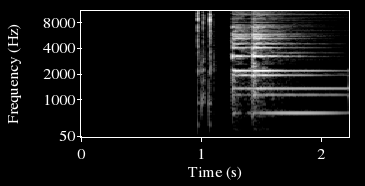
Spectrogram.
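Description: Mouse-click sound effects as the subscribe button is pressed, then a bright bell ding, the notification-bell sound effect, that rings on and slowly fades.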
